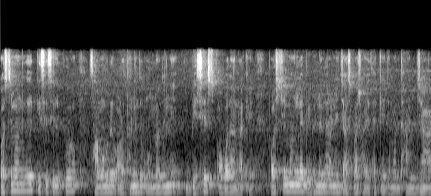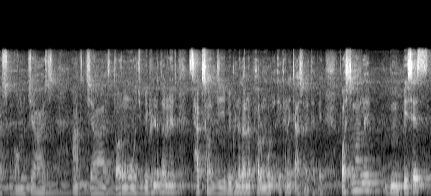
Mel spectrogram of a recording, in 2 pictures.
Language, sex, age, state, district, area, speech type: Bengali, male, 45-60, West Bengal, Purulia, urban, spontaneous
